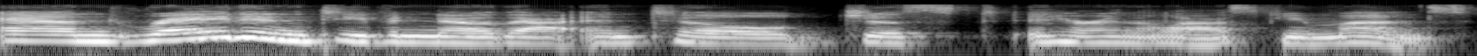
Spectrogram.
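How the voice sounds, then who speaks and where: A woman with an ordinary speaking voice talks in an American accent at medium pitch and a fairly slow pace over a quiet background. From US Southwest, New Mexico. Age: 60s. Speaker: historical fiction author. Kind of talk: casual interview chat.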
